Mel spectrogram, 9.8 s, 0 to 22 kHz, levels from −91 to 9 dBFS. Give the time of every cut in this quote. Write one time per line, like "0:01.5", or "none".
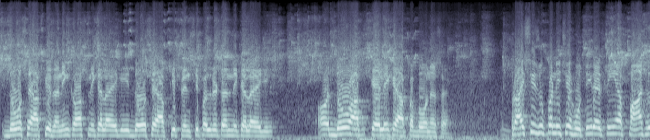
none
